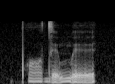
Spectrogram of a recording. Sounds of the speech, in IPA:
pʰɤdḛmḛ

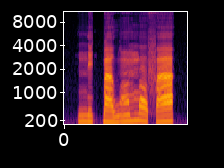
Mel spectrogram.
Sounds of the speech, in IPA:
ne˨k͡pa˨wɔ̃˨˦ mɔ˦˨fa˨˦

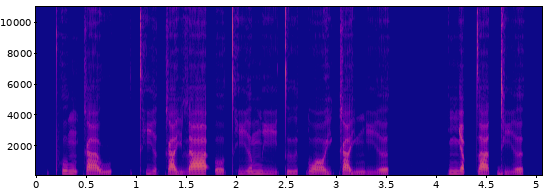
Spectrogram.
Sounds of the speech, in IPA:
pʰo˥˨ŋ ka˩˧w | t̪ʰi˧˩ə̯ka˩jlaː˧ ʔo˩t̪ʰi˧˥ə̯miː˧˩t̪ɯː˧˥t̚ ʋɔː˩˧jka˩˧jŋi˩˧ə̯ | ɲa˥˨p̚t̪aː˧˩t̚di˩˧ə̯

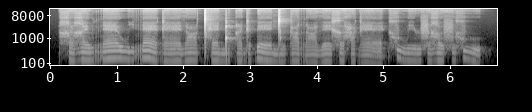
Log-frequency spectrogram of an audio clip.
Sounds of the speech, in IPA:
χə ʁɛw ræːwi ræː ɡæːðɑːǀʰæ ŋ͡ǃɪqiɡɛ ɓɛː ŋ͡ǀʊːɡɑrɑː ðɛːxʌhɑɡæː | xuwɪːɹfə ʁʊ fʊxu

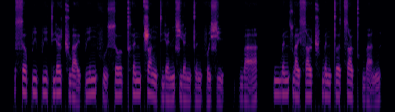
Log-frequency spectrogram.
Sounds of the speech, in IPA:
sɤ˥˧pi˥˧pi˥˩ t̪jɛ˥ʈ͡ʂwa̰˨˩ɪ̯pi˥nfṵ˨˩ so˥ʊ̯ kʰə˥nʈ͡ʂɑ˥˩ŋt̪jɛ˧˥n ɕjɛ˥˧nt̪ə˥˧nfɤ˥˧ɕi˥˩ | pwä̰˨˩˦ | mwə˥nswa˨ɪ̯sɑ˥ʊ̯ʈ͡ʂʰwə˥˧n t̪ɤ˥˧t͡sɑ˥˩ʊ̯kʰwa̰˨˩˦n

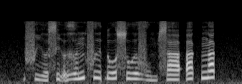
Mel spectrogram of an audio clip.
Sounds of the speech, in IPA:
fi˧˩ə̯sḭ˧˨ə̯ɣə˨˦n fɨ˧ɗo˨˦ su˧ə̯vo̤˨˩msaː˧ʔa˦˥k̚ ŋa˦˥k̚

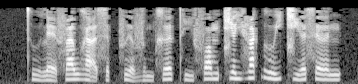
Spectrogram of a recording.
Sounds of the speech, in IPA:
t̪ʰṳ˨˩lɛ˧˩ fa˧wɣa̰ː˧˨ sə˨˩p̚fɨ˧˩ə̯ və̤˨˩mxəː˧t̪ʰi̤˨˩ fɔ˧mt͡ɕə˧jva˦˥k̚ɣu˨˦j t͡ɕi˨˦ə̯səː˧n

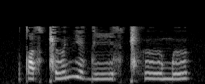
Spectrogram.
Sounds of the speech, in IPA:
tˤesǁɯ nʲediːs ǁʰɯːmɯ

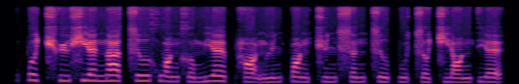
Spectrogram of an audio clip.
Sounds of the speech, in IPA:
pɤ˥˩t͡ɕʰy˧˥ɕjɛ˥˧ n̪ä˥˩ t͡sɹ̩˥xwɑ˨ŋxɤ˩mjɛ˥˩ pʰɑ̰˨˩ŋly˦n pɑ˥˩ŋt͡ɕy˧˥n sə˧˥nt͡sɹ̩˧˥ pṵ˨˩t͡sɤ˧˥ t͡ɕjɑ˧˥ŋt̪jɛ˥˩

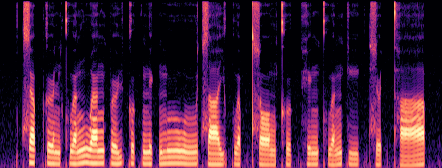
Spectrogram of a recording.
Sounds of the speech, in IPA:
t͡sɐ˧p̚kɵ˨˩nkʷʰɐ˨˥ŋ wɐ˧ŋpɵ˨˥ɥ kʊ˨˥k̚n̪ɪ˨k̚ muː˧ wuː˨˧t͡saː˨jkʷɐ˨p̚ t͡sɔː˨˩ŋkʰʊ˨˥k̚hɪ˧ŋ kʷʰɐ˨˥ŋkiː˨k̚t͡sɵ˨˥t̚ t̪ʰaː˨˥p̚

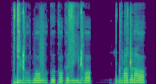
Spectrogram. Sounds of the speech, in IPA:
dʲɔ̤ɖʱɔ̤bɔ vɔ̤kʊkɔkə zi̤ɖʱɔ | dˤi̤ɽʊ dˤəɽɒ

